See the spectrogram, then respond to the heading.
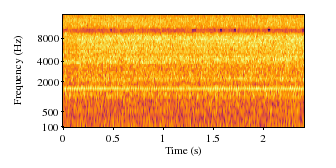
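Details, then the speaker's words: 2000 Chrysler Town & Country 3.3L, idling after replacing a serpentine belt tensioner: even, steady hum with faint constant tone, no more chirping or squealing; belt drive healthy. "beautiful no more chirping and squealing"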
